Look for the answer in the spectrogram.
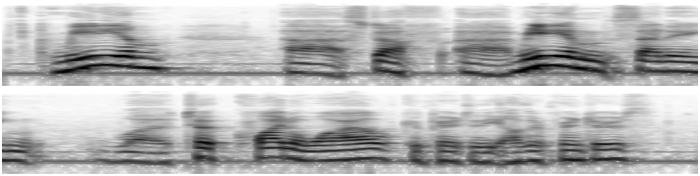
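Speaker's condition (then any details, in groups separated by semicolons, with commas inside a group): No condition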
